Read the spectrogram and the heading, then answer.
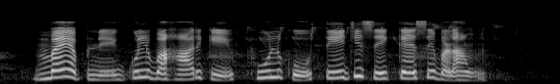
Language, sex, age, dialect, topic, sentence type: Hindi, female, 18-24, Awadhi Bundeli, agriculture, question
